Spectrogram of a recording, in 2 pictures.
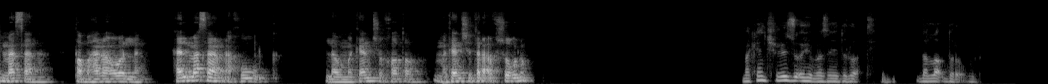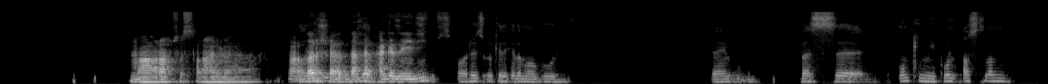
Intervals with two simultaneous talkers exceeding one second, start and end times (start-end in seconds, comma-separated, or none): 13.5-14.9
